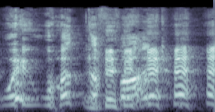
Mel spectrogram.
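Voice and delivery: high, loud, drawn-out disbelief; retold outburst of astonishment; shocked disbelief. Retelling his shock at her comment.

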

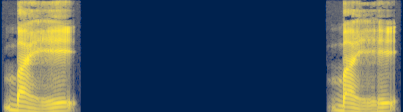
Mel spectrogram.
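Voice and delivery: Bảy with a dip then rise; falling-rising tone. Shown as a demonstration. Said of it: "Remember the falling rising tone".

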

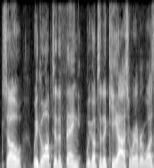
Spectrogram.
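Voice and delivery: normal talking voice

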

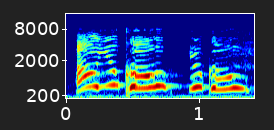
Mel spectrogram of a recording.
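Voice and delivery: very high put-on reassurance; mock relieved approval. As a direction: sweetly wave the cashier through. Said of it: "but I was like".

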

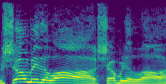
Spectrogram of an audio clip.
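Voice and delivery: high mocking whine of an online troll; repeating the heckler's demand in a sneering mock voice. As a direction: mimic a smug heckler. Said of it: "People say that all the time".

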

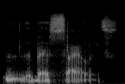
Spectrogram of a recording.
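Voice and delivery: quiet reverent whisper, fading out; hushed awe. Pretend. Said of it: "People would just be like".

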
